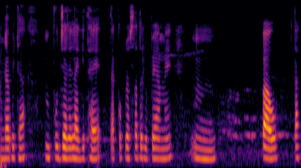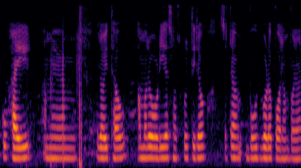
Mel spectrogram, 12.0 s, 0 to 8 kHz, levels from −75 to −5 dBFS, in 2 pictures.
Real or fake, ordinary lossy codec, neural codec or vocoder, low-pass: real; none; none; 7.2 kHz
